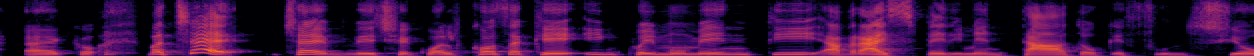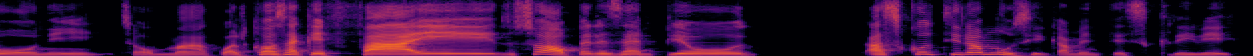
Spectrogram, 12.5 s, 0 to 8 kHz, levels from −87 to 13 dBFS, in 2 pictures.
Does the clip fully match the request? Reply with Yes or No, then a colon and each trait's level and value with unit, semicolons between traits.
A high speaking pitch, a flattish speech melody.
No: high, 200 Hz; average, 3.2 semitones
